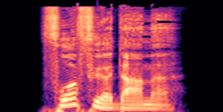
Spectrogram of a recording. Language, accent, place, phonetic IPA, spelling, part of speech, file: German, Germany, Berlin, [ˈfoːɐ̯fyːɐ̯ˌdaːmə], Vorführdame, noun, De-Vorführdame.ogg
- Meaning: mannequin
